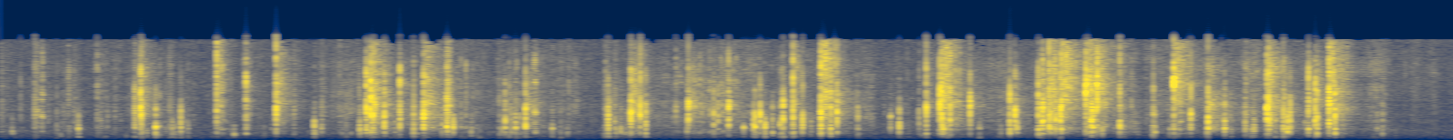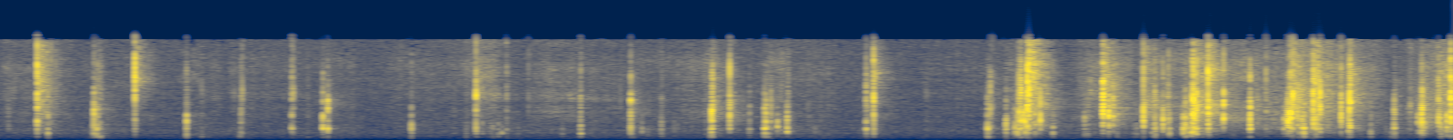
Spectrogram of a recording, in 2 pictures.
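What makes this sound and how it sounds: A small white and clear flexible plastic resealable zip pouch, held in both hands, is crinkled and scratched with long pink acrylic nails. Dense, bright crinkling and sharp scratchy clicks come in bursts with brief quieter gaps, almost all high-frequency, with no low end.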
